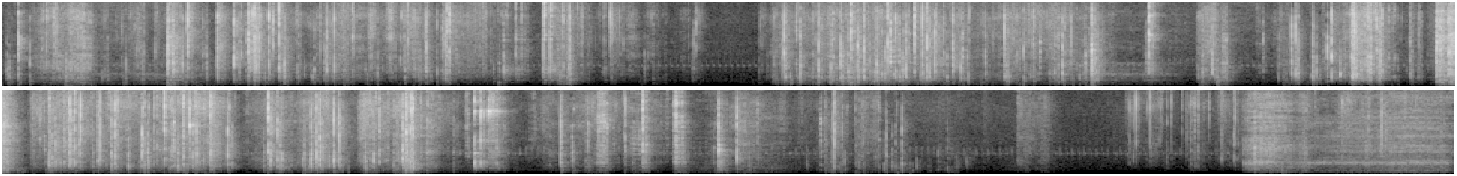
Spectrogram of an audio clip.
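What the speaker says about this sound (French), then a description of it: "Je vais les déballer en même temps que vous." Plastic packaging crinkles and rustles as DeLorean model kit parts, including a plastic centre console, are unpacked, close and busy in uneven bursts with short pauses, with no speech.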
